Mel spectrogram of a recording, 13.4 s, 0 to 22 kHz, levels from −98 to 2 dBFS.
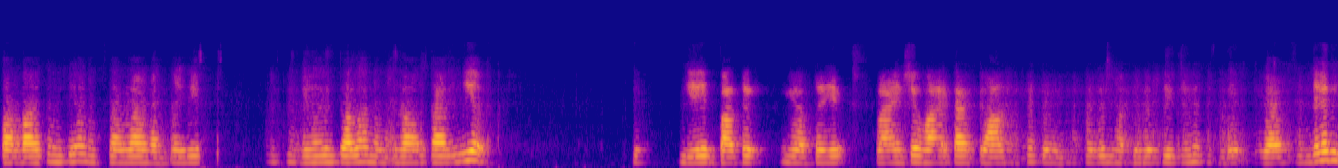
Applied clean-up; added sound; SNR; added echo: neural mask model DeepFilterNet 3.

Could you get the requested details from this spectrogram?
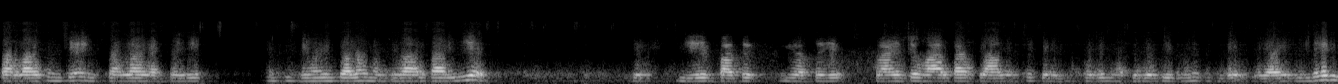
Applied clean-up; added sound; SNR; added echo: neural separator model SepFormer DNS4.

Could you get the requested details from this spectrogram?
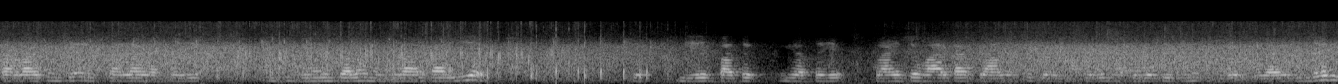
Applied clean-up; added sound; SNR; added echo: none; Applause; 1 dB; reverberation time 0.3 s.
